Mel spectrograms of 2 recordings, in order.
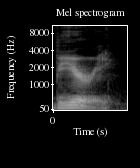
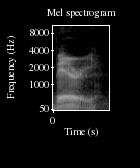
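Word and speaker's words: Bury: get another goal against beery I mean sorry Barry it's pronounced Barry CDOs are four no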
